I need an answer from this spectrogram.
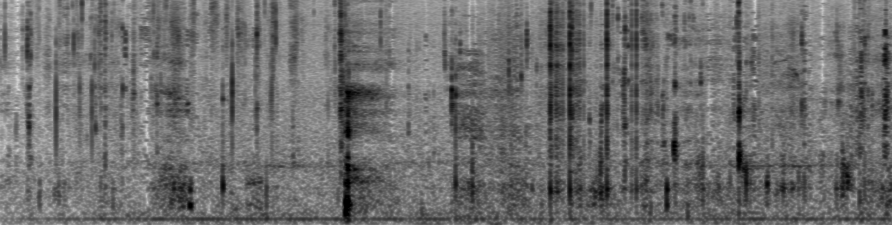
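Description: A person chewing a mouthful of Chinese takeout noodles and chicken close to the microphone, with small wet mouth clicks and smacks. One sharper click comes about three and a half seconds in.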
